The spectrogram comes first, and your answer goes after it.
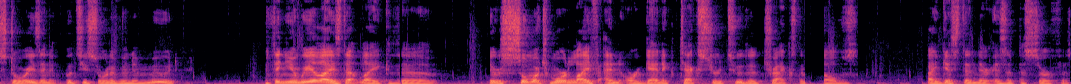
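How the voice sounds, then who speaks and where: A man's somewhat breathy voice, medium in pitch, with ordinary pitch variation. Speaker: music reaction youtuber. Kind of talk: live album reaction and review. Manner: halting, many fillers; self-described slurring.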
